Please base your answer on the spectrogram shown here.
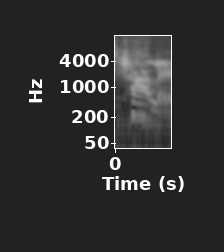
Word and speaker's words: Chale: my name is chale and yeah and by the way it's Charlie I know all those wanted to pronounce it how they wanted to and that's quite a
